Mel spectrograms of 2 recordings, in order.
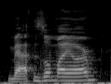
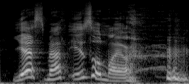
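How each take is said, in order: First: Said in the usual way. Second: Higher, with IS punched and a laugh; amused, emphatic yes with weight on IS; emphatic confirmation. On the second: Real, not acted. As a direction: stress IS, laughing through the answer. Confirms what was read out.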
